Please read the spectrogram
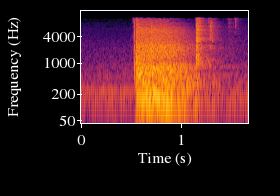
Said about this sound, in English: This one's going to be a little bit louder. Now, look at the AR-15 round.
